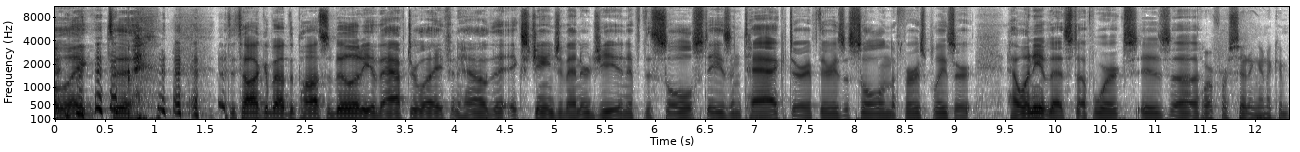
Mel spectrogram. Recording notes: Live from The Lower Draw in Manhattan. Sat down for an in person live podcast recording.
